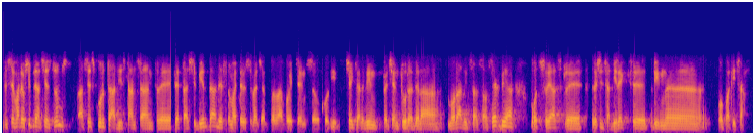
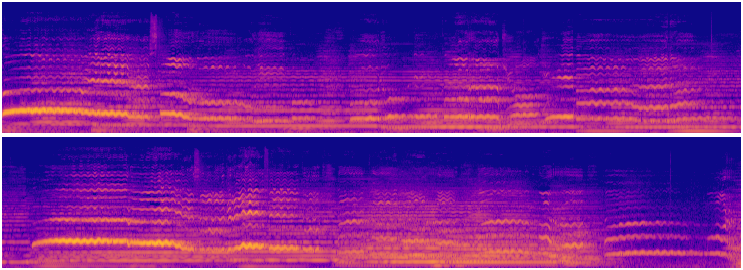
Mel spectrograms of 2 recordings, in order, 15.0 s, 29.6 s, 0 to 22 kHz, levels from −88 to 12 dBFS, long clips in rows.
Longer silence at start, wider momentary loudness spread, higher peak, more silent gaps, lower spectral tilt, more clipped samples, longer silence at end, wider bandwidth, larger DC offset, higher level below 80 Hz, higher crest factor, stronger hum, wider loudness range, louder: about the same, 0.05 s vs 0 s; second, 6 LU vs 21 LU; about the same, 0 dBFS vs 0 dBFS; neither; first, -9.5 dB/octave vs -5.5 dB/octave; neither; first, 0.15 s vs 0 s; second, 4.3 kHz vs 9 kHz; neither; second, -54 dBFS vs -46 dBFS; about the same, 14 dB vs 16 dB; neither; second, 2 LU vs 16 LU; about the same, -15 LUFS vs -16 LUFS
